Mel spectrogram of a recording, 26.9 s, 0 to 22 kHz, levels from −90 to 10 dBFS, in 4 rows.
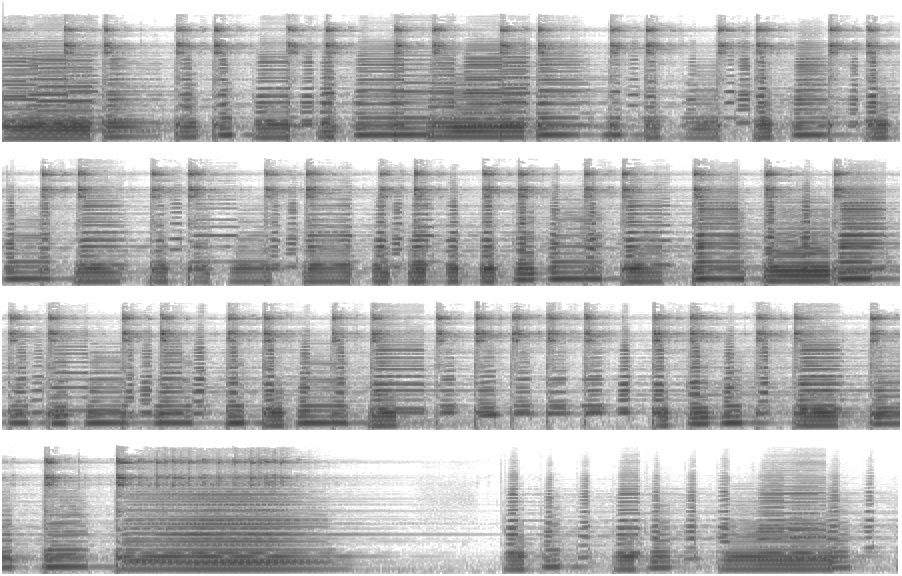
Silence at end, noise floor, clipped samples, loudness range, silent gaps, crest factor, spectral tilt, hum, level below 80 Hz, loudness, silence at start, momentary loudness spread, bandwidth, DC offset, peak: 0.2 s; -58 dBFS; under 0.1%; 6 LU; none; 20 dB; -3 dB/octave; none; -50 dBFS; -20 LUFS; 0 s; 9 LU; 16 kHz; under 0.1%; -2 dBFS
